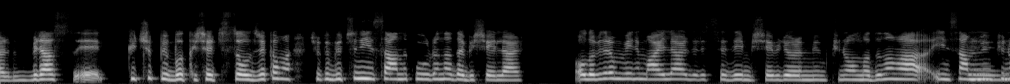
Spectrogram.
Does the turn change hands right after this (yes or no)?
no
